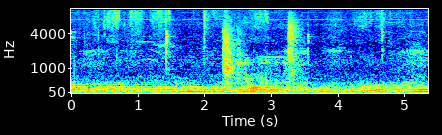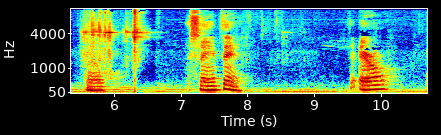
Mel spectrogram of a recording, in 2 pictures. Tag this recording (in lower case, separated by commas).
speech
